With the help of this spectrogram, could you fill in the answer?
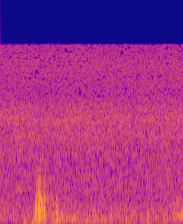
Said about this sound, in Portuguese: Ó, meus queridos, ó, quando chove, a feira inteira está tomada de água. Está toda molhada, por quê?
